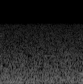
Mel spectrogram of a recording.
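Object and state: Nothing is struck.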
